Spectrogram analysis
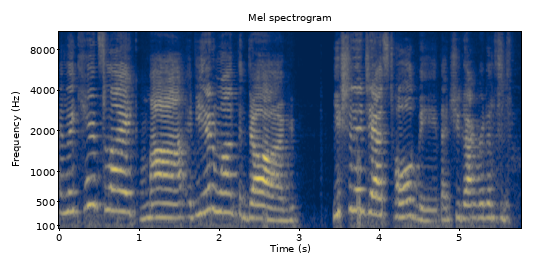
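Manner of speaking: ordinary talk, nothing marked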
